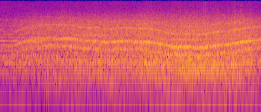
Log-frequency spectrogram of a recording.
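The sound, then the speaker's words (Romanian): Strong, steady blizzard wind howls over snow without a break, its whistling tone slowly rising and falling in pitch over a broad rushing roar. No voices are heard. “Iată-l acum pe Fram, înaintând prin zăpadă pe un viscol cumplit.”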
